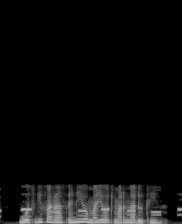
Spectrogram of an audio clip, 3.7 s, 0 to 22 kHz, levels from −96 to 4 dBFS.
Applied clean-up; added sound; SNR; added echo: none; Telephone; 10 dB; none.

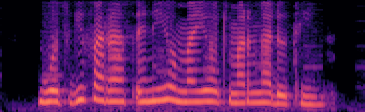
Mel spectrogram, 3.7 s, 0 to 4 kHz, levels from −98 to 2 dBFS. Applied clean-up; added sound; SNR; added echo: neural separator model SepFormer DNS4.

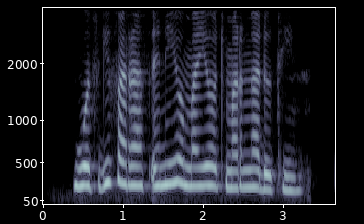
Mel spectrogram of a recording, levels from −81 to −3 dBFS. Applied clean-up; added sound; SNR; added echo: neural mask model Resemble Enhance denoiser.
